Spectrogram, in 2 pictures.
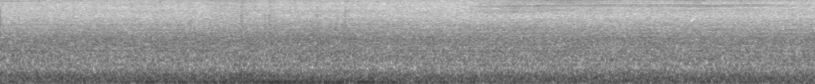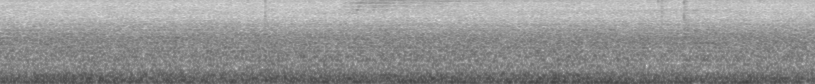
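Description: Road noise and wind rumble low inside a moving car.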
